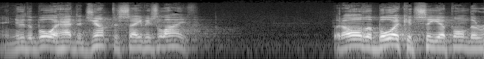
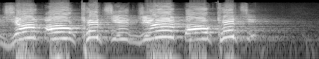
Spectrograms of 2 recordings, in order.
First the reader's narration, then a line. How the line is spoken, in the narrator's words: His father kept yelling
